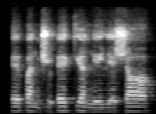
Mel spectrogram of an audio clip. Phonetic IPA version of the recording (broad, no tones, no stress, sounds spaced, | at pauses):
ɛ p a n d͡ʒ ɵ ʔ ɛ kʲ ɑ n e lʲ a ʃ ɑ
